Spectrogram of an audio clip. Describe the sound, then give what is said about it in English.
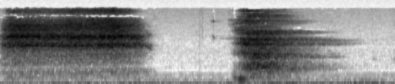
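A deep grounding breath taken at the start of a mindfulness exercise: two long, airy breath sounds separated by a short silent pause, the second softer and trailing off. “Let's take a moment to take a deep and grounding breath.”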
